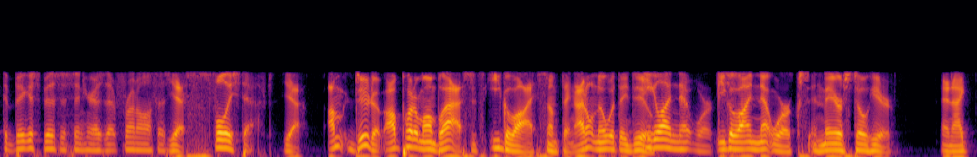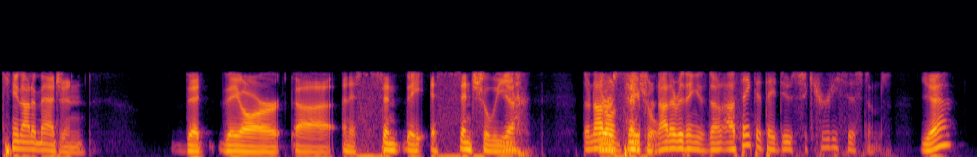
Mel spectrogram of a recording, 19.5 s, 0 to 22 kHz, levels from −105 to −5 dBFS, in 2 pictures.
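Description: No technical faults are audible.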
